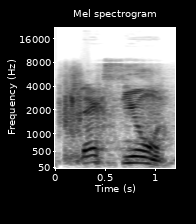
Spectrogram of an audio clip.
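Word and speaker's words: Lektion: देखिए ये मैंने बताया था कि लेक्स ये टी आई ओ एन इसको आपने सिलेक्शन नहीं करना इसको प्रोनाउंस करते हैं सयन लेक्सन लेक्सन वन ये काउंटिंग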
